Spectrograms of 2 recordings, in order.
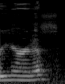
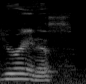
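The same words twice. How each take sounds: First: "Uranus" with the stress up front and a weak middle vowel; Uranus as YOOR-uh-nus. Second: "Uranus" with the stress on a long AY in the middle; Uranus as your-AY-nus. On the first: Player offering viewers the other pronunciation, Uranus said YOOR-uh-nus. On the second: Player naming the next planet for viewers, Uranus said your-AY-nus. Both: Shown as a demonstration. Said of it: "which way you prefer to pronounce it".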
